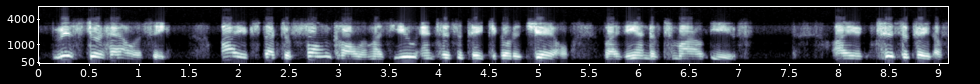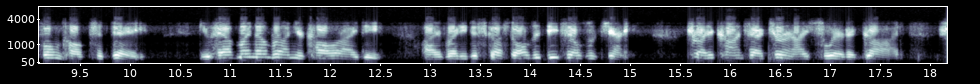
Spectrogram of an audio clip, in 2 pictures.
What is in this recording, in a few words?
Threatening VoiceMails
